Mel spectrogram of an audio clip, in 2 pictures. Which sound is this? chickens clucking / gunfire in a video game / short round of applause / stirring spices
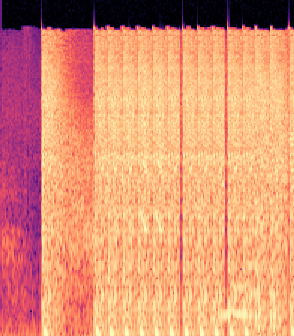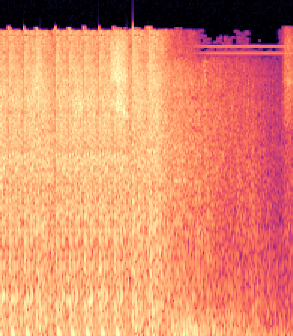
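gunfire in a video game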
